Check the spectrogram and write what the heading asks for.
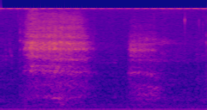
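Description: Two breaths close to a microphone, the first louder and lasting about half a second, the second fainter about a second later, over a low steady hum.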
